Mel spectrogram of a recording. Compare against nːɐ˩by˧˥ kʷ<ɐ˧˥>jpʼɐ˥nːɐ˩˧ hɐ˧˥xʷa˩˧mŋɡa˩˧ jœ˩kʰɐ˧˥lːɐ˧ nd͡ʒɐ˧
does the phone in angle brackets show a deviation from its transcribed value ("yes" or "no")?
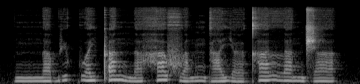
no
